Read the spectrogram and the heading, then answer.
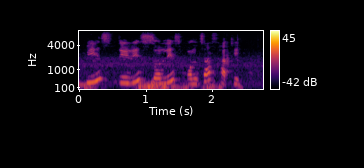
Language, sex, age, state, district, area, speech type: Assamese, female, 45-60, Assam, Tinsukia, rural, spontaneous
